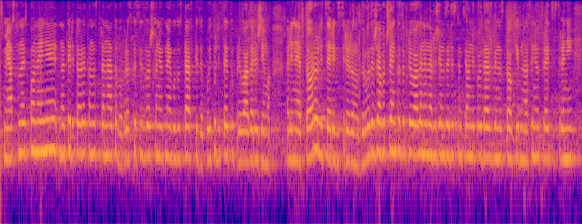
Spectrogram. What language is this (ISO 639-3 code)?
bul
